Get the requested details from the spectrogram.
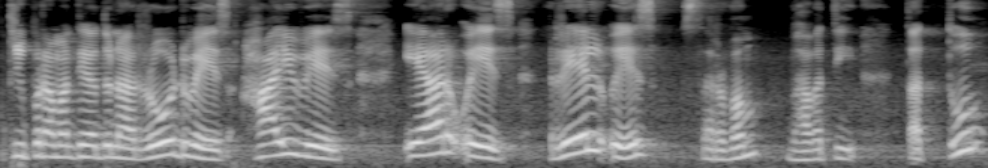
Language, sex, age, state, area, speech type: Sanskrit, female, 30-45, Tripura, urban, spontaneous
